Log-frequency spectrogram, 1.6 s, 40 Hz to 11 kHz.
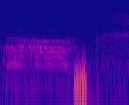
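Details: Male client's prolonged sustained "a" vowel, middle portion, with a voice break midway; measured jitter 1.06%, shimmer 4.08%, HNR about 19 dB; voice break in sustained vowel.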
